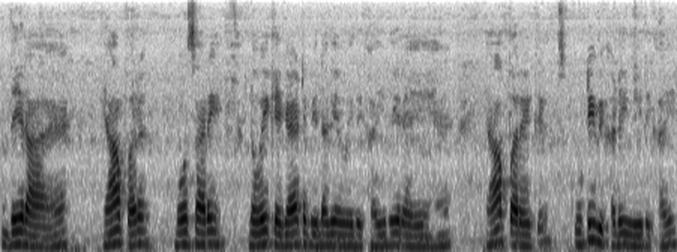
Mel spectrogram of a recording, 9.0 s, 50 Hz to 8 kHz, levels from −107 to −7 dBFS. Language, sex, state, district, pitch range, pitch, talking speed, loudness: Hindi, male, Haryana, Rohtak, 130-150 Hz, 140 Hz, 165 wpm, -17 LUFS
